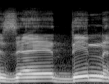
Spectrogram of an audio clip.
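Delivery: زیدن ending in a short "i", drawn out, zaidin; زیدن with a slow "-in" ending; kasra ending. Shown as a demonstration. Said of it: "یہ جو فرق پڑ رہا ہے".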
